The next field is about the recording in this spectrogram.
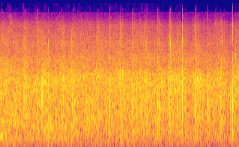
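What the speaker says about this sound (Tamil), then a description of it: "கொஞ்சம் கைத்தட்டி ஸ்தோத்திரம் பண்ணலாமா?" A congregation claps in praise during a Tamil Sunday church service at Shalem Ministries in Thirupparankundram, producing steady, dense applause with crisp individual claps that carries on for several seconds at a moderate level.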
